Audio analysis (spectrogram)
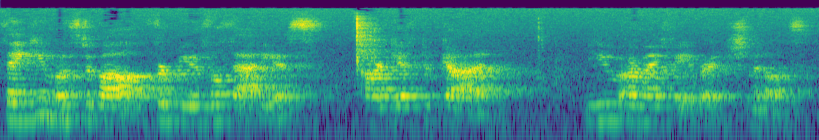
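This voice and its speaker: A woman's voice: level tone, normal speed, gravelly. Woman giving a eulogy in an echoey hall. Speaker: widow giving a memorial tribute. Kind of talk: prepared eulogy. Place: large echoing hall at a memorial service. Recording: very echoey hall, distant, faint rumble.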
